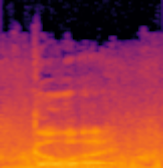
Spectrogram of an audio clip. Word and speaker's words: Goa: This made me want to explore Goa, I believe is how you pronounce it, in India.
